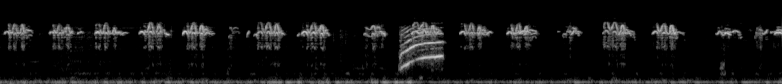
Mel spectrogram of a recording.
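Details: Baby myna birds calling for food in a nest box: a continuous series of harsh, high chirps, one sharply rising whistle-like squeal midway, over a steady low background hum.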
